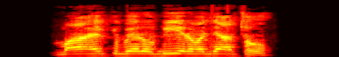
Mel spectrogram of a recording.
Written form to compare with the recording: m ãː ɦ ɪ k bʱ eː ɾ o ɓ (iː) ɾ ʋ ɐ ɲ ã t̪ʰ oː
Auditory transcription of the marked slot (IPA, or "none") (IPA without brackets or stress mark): iː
